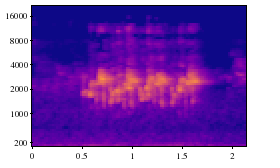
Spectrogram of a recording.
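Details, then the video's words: A raw (untrained) Baghdadi-type bulbul, kept for show, gives a quick burst of bright, warbling chatter lasting just over a second, mid-to-high pitched and rapidly varied, with a faint hum beneath. "بلبل طور بغدادي خام"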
